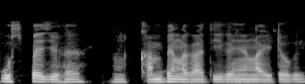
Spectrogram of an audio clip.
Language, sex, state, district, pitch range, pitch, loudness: Hindi, male, Uttar Pradesh, Muzaffarnagar, 110-125 Hz, 115 Hz, -18 LUFS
